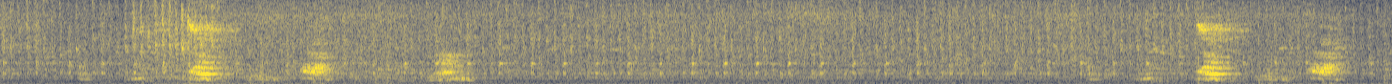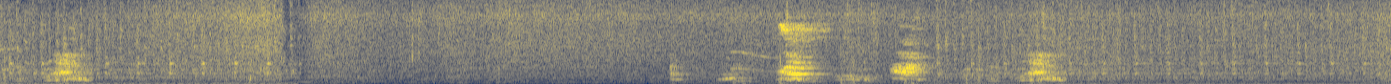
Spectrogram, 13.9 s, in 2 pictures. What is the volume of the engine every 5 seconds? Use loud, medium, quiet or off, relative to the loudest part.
loud, loud, medium.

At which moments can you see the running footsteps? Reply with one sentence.
The running footsteps can't be heard in this clip.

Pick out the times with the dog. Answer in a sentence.
The dog can be heard from 0.4 to 2.4 s, from 5.4 to 7.5 s and from 10.3 to 12.3 s.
